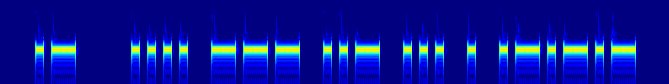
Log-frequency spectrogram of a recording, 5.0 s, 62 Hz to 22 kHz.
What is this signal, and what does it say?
Morse code, heard as a keyed tone, about 20 wpm, 700 Hz. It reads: A HOUSE.
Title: Sentences with 4-Word Phrases - 20wpm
